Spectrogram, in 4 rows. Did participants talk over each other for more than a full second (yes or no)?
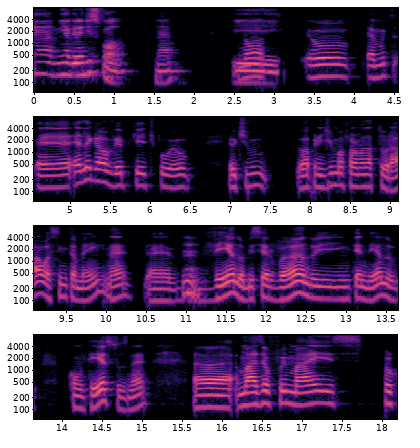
no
